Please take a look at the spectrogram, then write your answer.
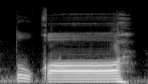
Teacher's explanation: kalau kita berhenti berwakaf di huruf tam marbutah kita baca tuqoh. Jangan dibaca tuqot. · Dan kaedahnya itu cara membaca huruf ta marbutoh, kalau dia diwakafkan ya, kalau dia berwakaf, kalau kita berhenti di huruf ta marbutoh, maka dia menjadi huruf ha. Huruf ha yang dibaca kalau kita berhenti di sini, maka ini kita baca tuqoh.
